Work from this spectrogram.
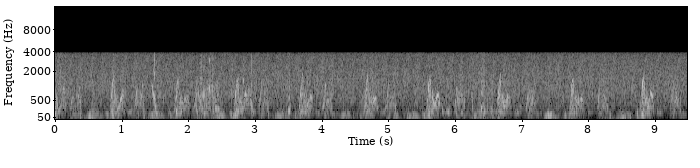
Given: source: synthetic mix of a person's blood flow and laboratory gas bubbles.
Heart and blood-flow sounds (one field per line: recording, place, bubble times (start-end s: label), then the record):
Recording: Doppler ultrasound of blood flow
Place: precordium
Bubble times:
1.42-1.65 s: bubbles
1.79-1.88 s: bubbles
2.09-2.50 s: bubbles
2.79-3.03 s: bubbles
3.46-3.57 s: bubbles
5.79-6.16 s: bubbles
6.23-6.62 s: bubbles
From the record:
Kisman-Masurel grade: 222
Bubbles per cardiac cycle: several, 3 to 8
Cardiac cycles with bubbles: 10 to 50%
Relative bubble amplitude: moderate (0.250 to 0.450)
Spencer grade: 2 (many but less than half of the cardiac periods contain bubble signals, singularly or in groups)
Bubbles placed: only in the low amplitude regions of the cardiac cycle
